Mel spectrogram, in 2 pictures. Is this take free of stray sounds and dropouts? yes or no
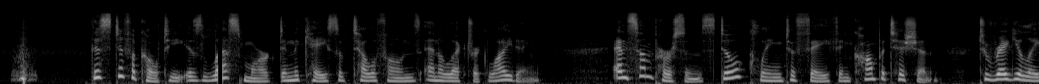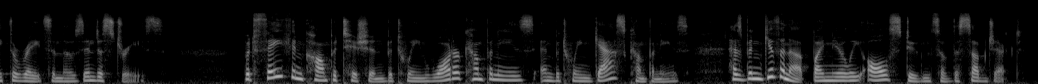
no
